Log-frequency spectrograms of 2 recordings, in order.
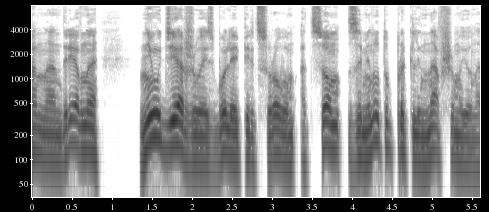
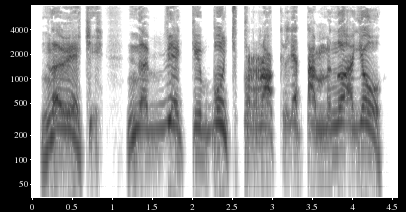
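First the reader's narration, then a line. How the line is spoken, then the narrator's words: Wheezing, gasping for breath. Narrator (Russian): хрипел он, задыхаясь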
